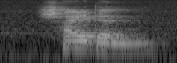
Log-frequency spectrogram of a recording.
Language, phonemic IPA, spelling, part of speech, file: German, /ˈʃaɪ̯dən/, scheiden, verb, De-scheiden.ogg
- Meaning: 1. to separate 2. to leave one another; to part; to be separated; to be divided 3. to dissolve (a marriage); to divorce (a couple) 4. to have (a marriage) dissolved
